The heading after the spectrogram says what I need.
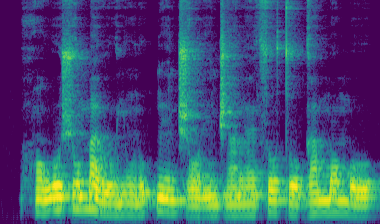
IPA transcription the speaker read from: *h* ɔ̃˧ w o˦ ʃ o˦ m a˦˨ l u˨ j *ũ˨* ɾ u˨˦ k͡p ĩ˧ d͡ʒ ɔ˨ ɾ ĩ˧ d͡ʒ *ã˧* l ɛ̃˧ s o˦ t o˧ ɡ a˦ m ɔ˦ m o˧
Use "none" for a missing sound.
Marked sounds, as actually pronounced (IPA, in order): h, ũ˨, ã˧

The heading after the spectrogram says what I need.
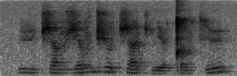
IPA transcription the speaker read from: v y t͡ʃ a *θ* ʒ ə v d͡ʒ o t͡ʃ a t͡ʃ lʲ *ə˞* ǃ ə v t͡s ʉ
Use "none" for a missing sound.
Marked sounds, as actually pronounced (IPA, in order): v, ə˞

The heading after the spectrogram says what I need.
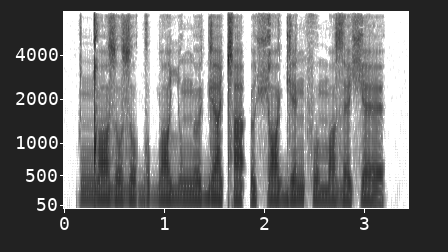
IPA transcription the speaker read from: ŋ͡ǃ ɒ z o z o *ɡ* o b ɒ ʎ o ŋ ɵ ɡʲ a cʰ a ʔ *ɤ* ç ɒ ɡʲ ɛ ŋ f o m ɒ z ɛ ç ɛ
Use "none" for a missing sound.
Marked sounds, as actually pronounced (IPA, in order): ɡ, ɵ

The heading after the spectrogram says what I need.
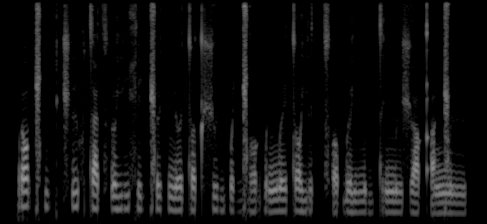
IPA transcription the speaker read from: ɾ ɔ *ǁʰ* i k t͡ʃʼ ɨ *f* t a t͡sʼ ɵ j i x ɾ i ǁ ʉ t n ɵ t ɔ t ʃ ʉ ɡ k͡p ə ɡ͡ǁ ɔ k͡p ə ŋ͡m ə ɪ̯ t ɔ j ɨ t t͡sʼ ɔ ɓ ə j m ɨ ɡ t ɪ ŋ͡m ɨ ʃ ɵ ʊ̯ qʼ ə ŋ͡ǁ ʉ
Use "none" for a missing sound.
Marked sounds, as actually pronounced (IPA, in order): ǁʰ, f

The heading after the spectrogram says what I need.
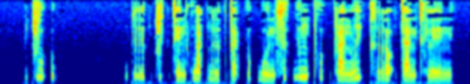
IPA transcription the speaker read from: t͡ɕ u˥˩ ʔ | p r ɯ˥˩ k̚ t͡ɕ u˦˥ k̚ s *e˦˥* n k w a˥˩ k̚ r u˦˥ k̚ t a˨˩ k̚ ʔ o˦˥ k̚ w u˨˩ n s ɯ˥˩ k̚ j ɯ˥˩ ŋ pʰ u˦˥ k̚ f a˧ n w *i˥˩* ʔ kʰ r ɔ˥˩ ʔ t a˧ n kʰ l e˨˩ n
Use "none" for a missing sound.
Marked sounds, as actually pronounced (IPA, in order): e˩˦, i˥˩

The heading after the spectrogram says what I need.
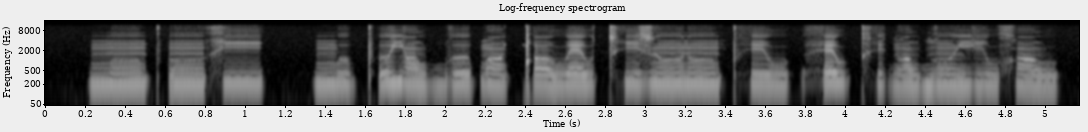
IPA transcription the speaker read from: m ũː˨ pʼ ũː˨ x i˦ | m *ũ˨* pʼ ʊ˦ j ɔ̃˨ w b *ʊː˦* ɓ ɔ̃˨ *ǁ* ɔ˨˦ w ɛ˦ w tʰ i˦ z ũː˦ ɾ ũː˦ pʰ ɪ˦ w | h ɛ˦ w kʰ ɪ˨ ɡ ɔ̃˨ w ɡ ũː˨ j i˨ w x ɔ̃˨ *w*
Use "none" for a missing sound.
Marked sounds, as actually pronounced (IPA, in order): u˨, ʊː˦, ǃ, w

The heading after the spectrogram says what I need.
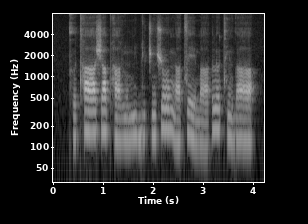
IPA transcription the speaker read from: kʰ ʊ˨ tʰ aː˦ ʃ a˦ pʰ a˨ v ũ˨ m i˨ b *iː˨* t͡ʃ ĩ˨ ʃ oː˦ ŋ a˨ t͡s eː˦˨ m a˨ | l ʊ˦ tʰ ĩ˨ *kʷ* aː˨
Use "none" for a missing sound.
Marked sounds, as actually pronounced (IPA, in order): i˨, ɡʷ

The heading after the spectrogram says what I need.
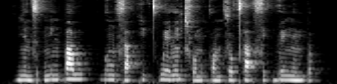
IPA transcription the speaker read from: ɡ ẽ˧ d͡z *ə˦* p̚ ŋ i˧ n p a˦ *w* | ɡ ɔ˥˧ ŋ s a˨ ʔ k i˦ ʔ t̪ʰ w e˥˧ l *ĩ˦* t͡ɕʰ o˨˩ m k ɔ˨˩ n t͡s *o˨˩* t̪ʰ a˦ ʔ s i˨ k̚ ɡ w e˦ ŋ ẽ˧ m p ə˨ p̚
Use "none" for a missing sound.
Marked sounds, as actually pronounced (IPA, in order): ə˨, w, ẽ˦, o˧

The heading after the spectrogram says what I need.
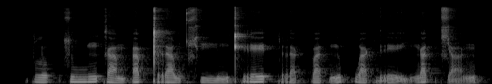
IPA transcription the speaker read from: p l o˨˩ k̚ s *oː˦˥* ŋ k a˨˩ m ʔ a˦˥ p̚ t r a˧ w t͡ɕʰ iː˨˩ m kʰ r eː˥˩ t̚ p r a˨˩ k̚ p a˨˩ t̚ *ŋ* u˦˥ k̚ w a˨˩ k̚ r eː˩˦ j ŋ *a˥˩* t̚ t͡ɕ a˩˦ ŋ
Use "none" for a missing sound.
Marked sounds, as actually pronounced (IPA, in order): uː˦˥, n, a˥˩

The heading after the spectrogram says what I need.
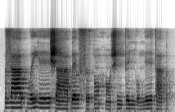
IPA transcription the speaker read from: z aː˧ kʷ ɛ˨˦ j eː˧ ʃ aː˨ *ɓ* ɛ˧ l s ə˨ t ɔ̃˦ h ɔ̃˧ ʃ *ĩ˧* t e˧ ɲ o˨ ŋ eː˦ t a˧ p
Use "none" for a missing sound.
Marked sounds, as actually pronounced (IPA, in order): ɓ, ĩ˦

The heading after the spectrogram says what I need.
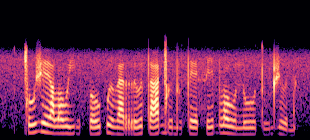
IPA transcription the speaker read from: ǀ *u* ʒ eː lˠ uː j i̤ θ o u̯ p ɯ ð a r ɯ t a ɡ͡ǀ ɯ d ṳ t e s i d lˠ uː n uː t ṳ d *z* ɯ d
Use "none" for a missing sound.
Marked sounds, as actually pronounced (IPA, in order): u, ʒ

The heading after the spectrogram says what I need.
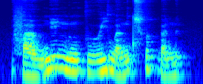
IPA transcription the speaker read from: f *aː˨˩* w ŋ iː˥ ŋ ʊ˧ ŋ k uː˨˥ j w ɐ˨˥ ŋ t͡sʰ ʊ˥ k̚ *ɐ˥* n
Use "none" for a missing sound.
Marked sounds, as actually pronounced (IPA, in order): aː˨˩, ɐ˨˧

